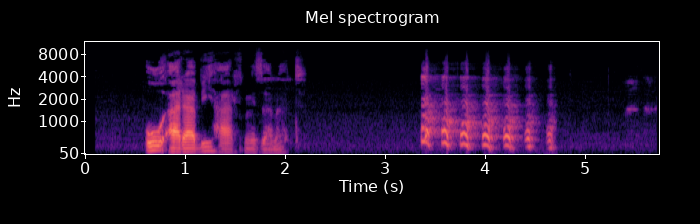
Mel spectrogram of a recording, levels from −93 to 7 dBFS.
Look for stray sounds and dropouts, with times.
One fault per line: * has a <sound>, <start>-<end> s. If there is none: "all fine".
* has a laugh, 3.3-4.7 s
